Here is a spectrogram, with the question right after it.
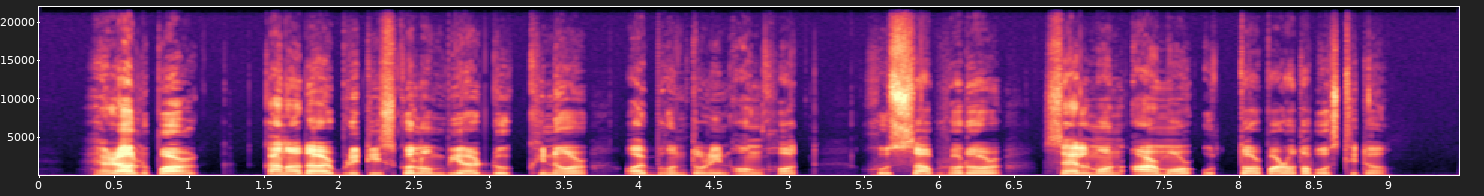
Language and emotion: Assamese, neutral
